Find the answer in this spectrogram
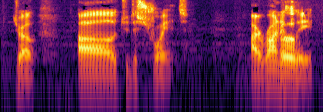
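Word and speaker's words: drow: by an evil dra dro as it's pronounced in this one dro uh to destroy it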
